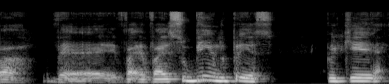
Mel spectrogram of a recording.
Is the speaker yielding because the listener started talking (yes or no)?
no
